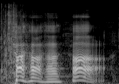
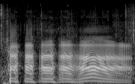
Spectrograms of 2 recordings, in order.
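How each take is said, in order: First: It is a nice, friendly laugh. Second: It is an evil villain's laugh.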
